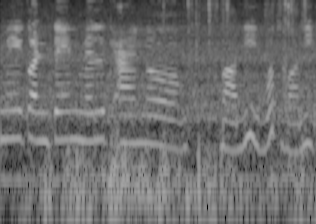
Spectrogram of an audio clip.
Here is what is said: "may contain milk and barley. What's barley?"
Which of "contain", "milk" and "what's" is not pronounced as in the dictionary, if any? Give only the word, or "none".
what's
